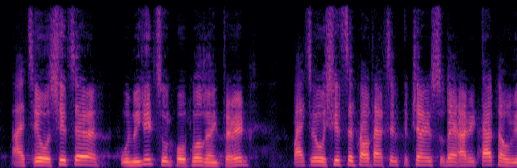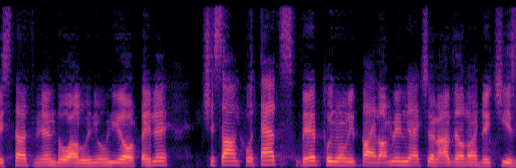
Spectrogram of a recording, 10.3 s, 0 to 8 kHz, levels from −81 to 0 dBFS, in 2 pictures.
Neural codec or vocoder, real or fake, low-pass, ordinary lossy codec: codec, 16 kHz, 0.5 kbps, FreqCodec, larger model; fake; none; none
